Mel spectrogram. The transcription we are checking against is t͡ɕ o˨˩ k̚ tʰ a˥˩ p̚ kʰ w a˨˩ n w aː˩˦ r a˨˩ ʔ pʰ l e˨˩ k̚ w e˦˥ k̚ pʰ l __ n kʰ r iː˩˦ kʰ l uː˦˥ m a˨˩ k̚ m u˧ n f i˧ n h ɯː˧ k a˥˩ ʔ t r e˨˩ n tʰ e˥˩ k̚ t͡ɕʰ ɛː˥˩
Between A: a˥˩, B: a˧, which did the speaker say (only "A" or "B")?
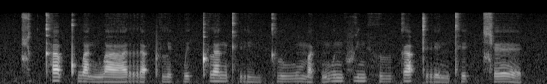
B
